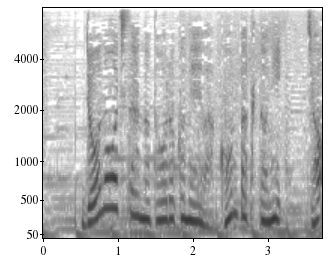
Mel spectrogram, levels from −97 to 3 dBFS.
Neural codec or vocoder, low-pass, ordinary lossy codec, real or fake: none; none; none; real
